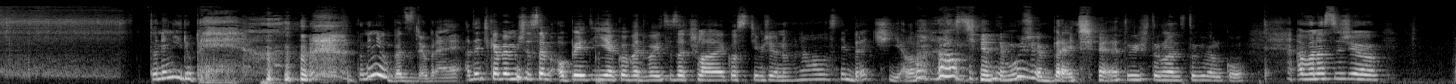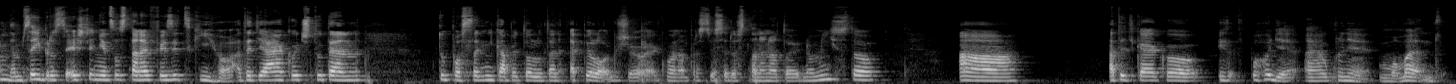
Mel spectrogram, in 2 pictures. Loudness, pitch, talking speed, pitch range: -19 LUFS, 200 Hz, 170 wpm, 175-225 Hz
